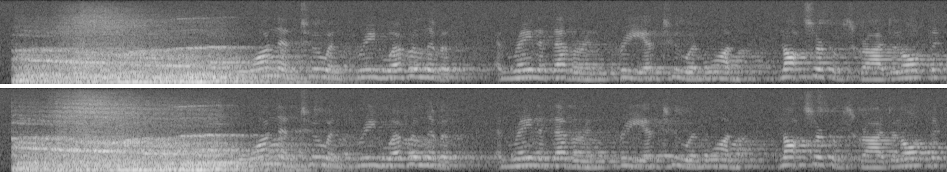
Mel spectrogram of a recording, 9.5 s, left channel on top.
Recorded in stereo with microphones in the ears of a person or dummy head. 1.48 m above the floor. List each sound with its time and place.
0.1 s a siren: 50° right (ahead or behind), 8.5 m; by 2.2 s 45° right (ahead or behind), 7.5 m
2.3 s a woman speaking: 15° left (ahead or behind), 2 m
